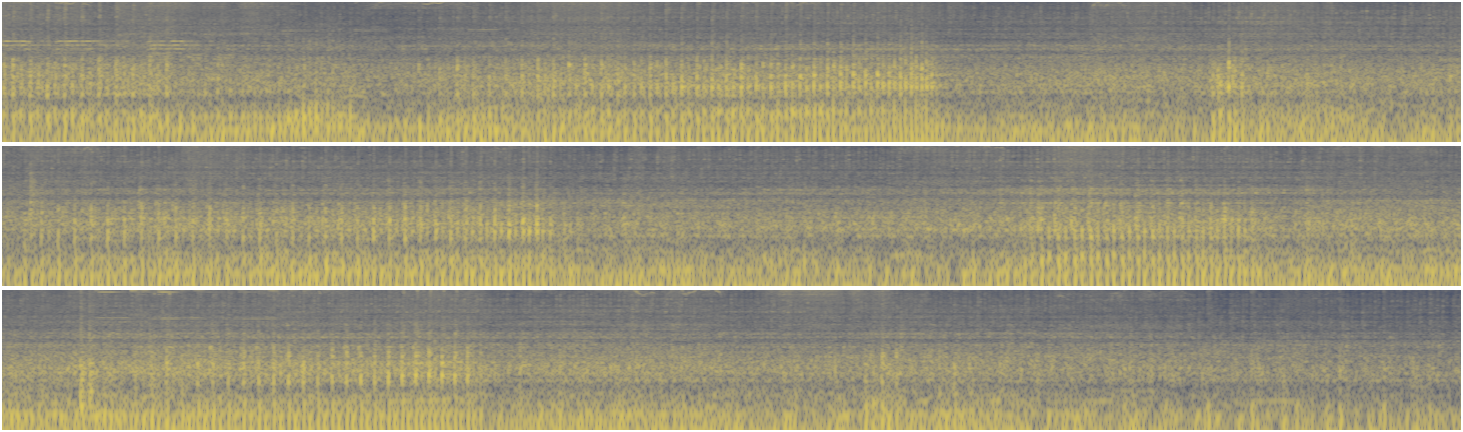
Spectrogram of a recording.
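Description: Motorcycle engine running steadily, with a continuous low rumble that dips briefly now and then.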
